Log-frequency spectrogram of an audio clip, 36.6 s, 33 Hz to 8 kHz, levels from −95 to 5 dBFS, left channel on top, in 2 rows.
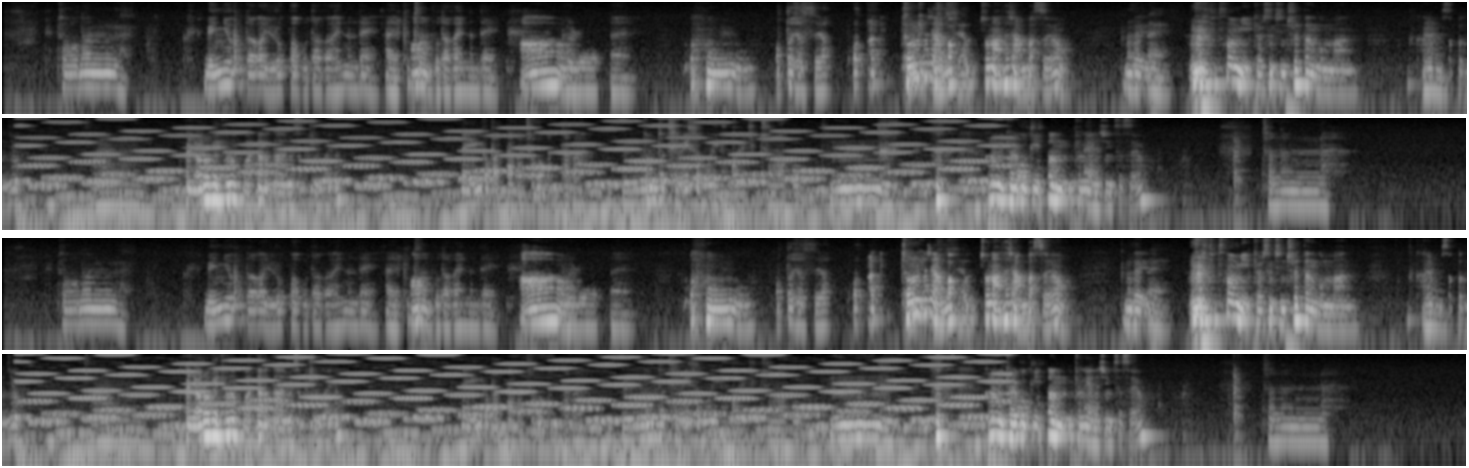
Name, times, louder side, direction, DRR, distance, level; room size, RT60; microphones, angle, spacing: voice 1, 0.1-1.9 2.3-6.5 7.0-7.9 9.7-10.4 10.6-10.8 11.3-12.2 14.1-14.6 17.7-18.4 19.4-20.2 24.0-25.7 26.3-28.6 29.2-29.8 31.0-31.3 31.8-32.1 33.5-35.1, left 2 dB, 80° left, 1.2 m, -40 dB
voice 2, 6.5-7.2 8.6-9.4 10.8-11.0 11.2-13.4 14.0-14.5 14.8-16.9 17.6-18.6 19.3-19.7 20.5-22.7 26.0-26.5 28.6-29.5 29.9-32.8 33.7-33.8, right 2 dB, 75° right, 1.1 m, -29 dB
sound 1, 18.4-31.0, right 5 dB, 60° right, 1.5 m, -32 dB
8.5 x 8.4 x 4.0 m
head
